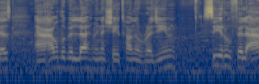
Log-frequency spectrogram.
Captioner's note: speaking Arabic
